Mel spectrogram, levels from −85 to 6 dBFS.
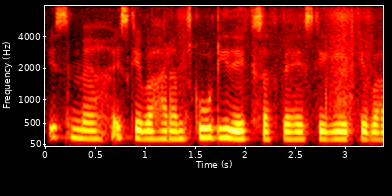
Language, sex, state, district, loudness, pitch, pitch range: Hindi, female, Chandigarh, Chandigarh, -15 LUFS, 165 Hz, 160-180 Hz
